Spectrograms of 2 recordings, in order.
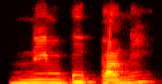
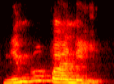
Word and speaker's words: nimbu pani: Nimbu pani. Perfect. Nimbu pani. Nimbu pani means lime juice. Okay. Nimbu pani.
